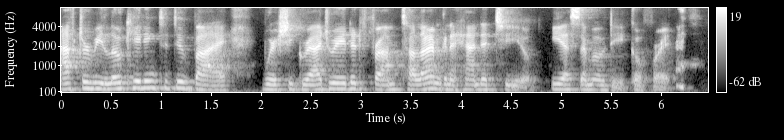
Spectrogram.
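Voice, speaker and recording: A woman talks at a fairly quick pace with an American accent and fairly even intonation. Noticeable background noise runs under her voice. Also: medium pitch for a woman. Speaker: panel moderator. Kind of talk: moderated panel discussion, reading speaker introductions.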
